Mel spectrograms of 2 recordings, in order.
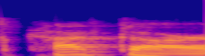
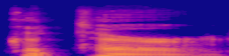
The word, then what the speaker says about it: Qatar: In fact, final point is Qatar has now said, we're not so sure ourselves.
